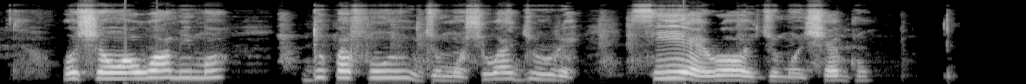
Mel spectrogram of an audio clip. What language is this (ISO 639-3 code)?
yor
